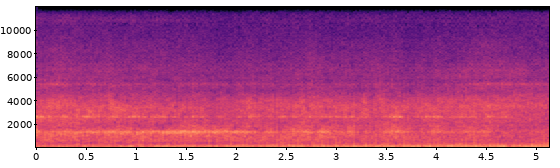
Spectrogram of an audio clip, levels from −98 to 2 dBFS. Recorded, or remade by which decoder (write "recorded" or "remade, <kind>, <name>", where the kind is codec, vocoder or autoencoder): remade, vocoder, Vocos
